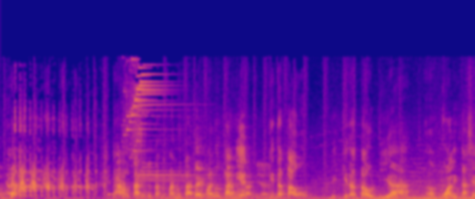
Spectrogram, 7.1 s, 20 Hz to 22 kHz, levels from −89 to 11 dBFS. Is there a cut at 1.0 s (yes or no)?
no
